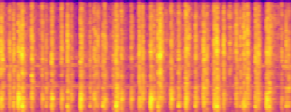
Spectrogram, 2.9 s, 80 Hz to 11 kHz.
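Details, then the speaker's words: 2021 Coachmen Beyond AWD Ford Transit 350 HD van at about 3000 miles, just shut off after a 35-mile drive: sharp, uneven popcorn-like pops, several per second and going on for a while; source unknown. "this was not a ticking this was a popping sound like popcorn and it was consistent it went on for a while"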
